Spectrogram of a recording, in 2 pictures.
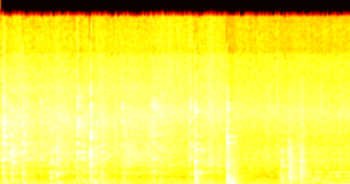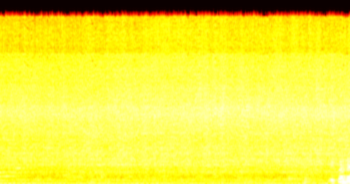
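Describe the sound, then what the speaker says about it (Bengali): Onion, garlic and ginger sizzle steadily in a hot pan, with a few sharp scrapes and clinks from stirring early on before the frying settles into an even hiss. "এটা একটু সামান্য নাড়াচাড়া করবো।"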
